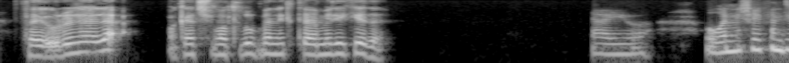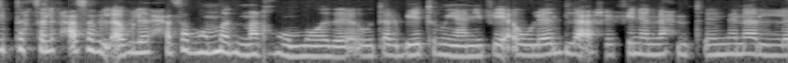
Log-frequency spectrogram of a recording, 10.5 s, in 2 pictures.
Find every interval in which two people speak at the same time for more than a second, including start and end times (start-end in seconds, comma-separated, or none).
none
